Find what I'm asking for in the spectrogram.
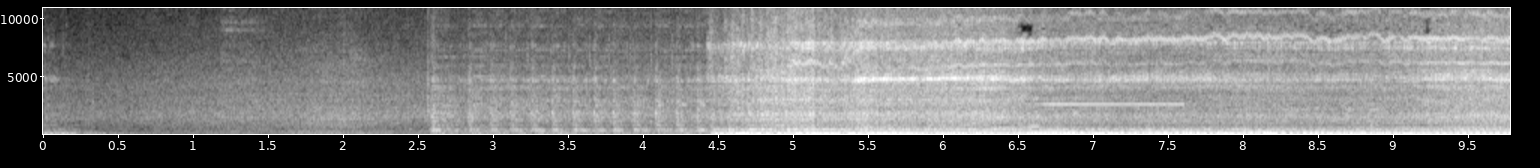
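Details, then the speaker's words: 2025 Sea-Doo RXP-X 300 after blown 5 A ECM fuse (low ECU voltage) fixed and ECU reset: cranks, catches, steady drone that won't rev up; check engine points to throttle body fault. "Ayunandar na sana kaya lang ayaw tumuloy. Wala siyang revolution guys. Throttle yung chick engine na yan. Throttle yan."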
